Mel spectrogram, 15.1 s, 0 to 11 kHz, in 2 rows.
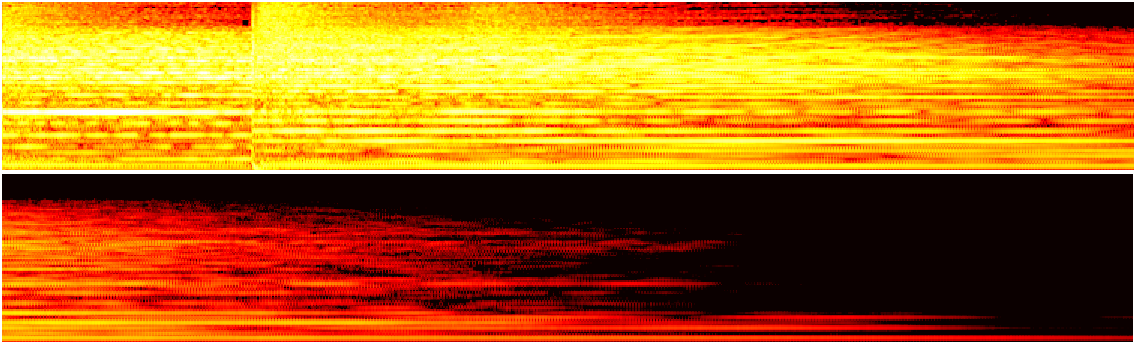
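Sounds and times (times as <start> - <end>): distorted electric guitar chord: 0.0 - 13.8.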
